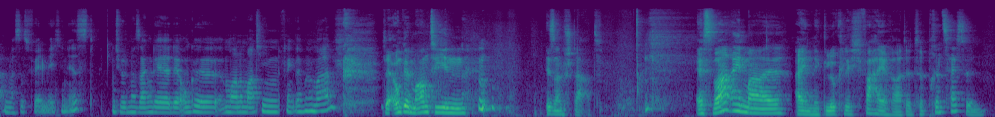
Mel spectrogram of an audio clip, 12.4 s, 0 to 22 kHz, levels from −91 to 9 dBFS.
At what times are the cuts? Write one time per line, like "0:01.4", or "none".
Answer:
0:01.3
0:03.5
0:09.9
